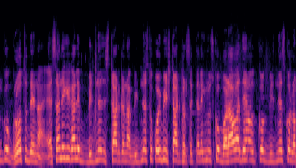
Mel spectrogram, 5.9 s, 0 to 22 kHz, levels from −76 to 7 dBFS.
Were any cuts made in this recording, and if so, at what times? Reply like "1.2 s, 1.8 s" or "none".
4.9 s

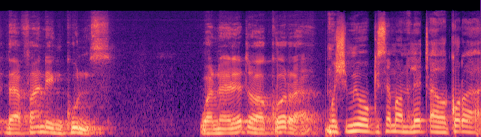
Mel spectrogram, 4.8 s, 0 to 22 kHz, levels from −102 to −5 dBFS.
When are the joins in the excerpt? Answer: 3.2 s

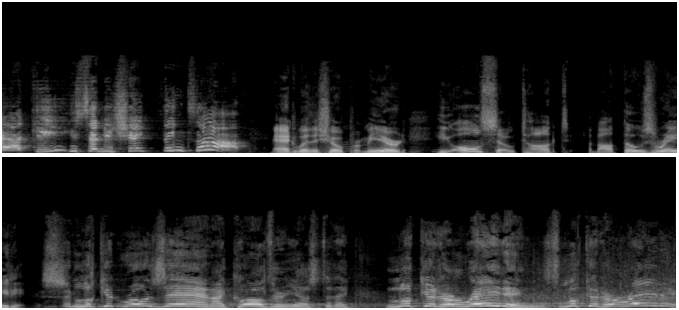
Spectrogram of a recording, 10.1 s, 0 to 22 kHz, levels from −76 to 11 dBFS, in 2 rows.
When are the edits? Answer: none

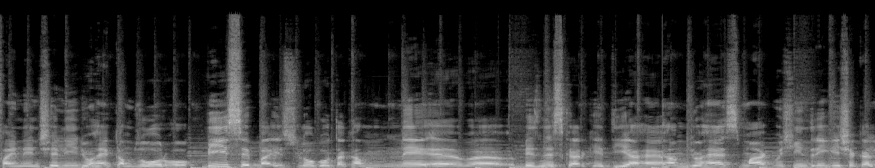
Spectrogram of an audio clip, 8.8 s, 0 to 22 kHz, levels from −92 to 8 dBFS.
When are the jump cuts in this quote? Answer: 2.0 s, 6.6 s

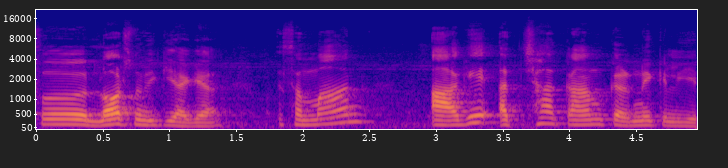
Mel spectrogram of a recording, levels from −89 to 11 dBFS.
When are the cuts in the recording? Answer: 1.6 s

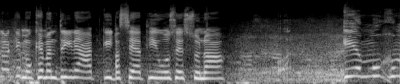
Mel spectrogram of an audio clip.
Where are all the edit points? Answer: 1.2 s

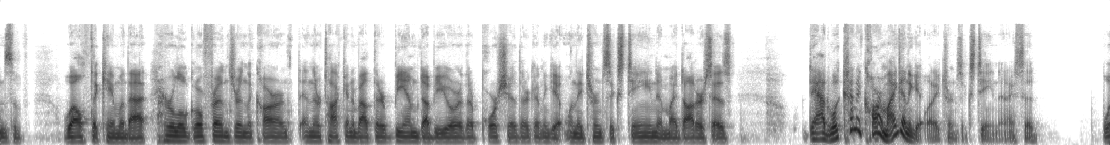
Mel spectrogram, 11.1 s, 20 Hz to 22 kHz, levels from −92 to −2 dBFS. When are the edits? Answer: 1.6 s

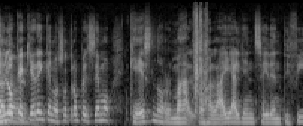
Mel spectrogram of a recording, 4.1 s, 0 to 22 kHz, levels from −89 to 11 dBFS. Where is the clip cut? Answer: 2.6 s

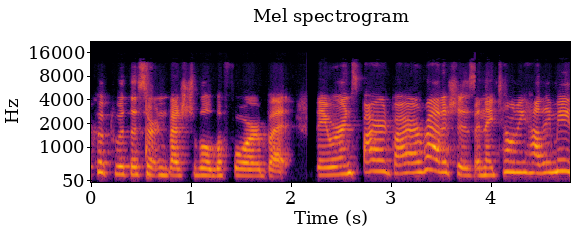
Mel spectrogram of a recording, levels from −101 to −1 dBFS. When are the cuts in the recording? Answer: 2.1 s, 3.8 s

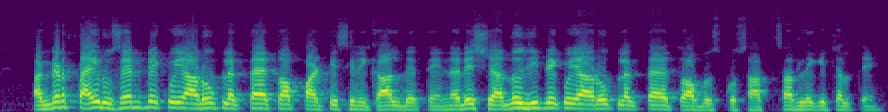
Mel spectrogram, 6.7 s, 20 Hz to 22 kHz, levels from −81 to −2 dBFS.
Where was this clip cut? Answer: none

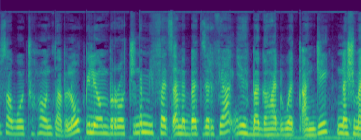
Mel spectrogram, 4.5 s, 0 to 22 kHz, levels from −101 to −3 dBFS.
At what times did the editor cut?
1.8 s

